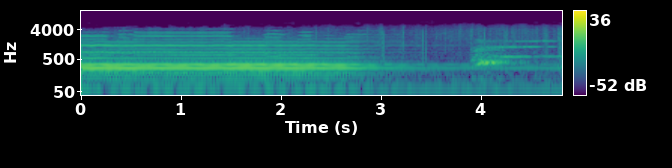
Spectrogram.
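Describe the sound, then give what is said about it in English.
A coyote howls from far off in the hills, one long sustained cry that slowly fades, then a second rising howl starts near the end. No one talks over it. “Not a sound anywhere, Lamont, except that coyote off in the hills.”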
